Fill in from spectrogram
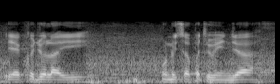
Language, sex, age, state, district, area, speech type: Punjabi, male, 18-30, Punjab, Gurdaspur, urban, spontaneous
